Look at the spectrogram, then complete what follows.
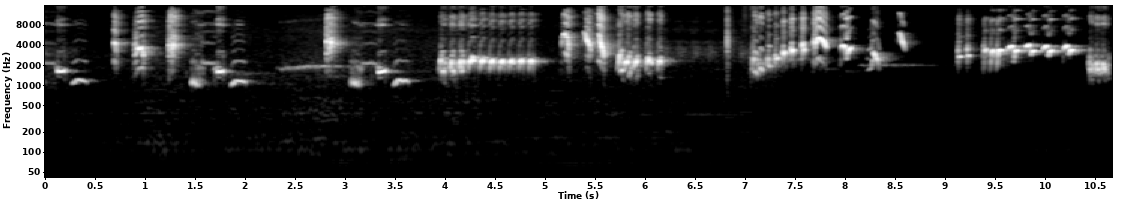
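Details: Varied White-rumped shama song from a training recording to spark fierce singing: rapid clicks and chips mixed with long level whistles, trills and up-swept notes, phrases coming in quick bursts for over ten seconds.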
